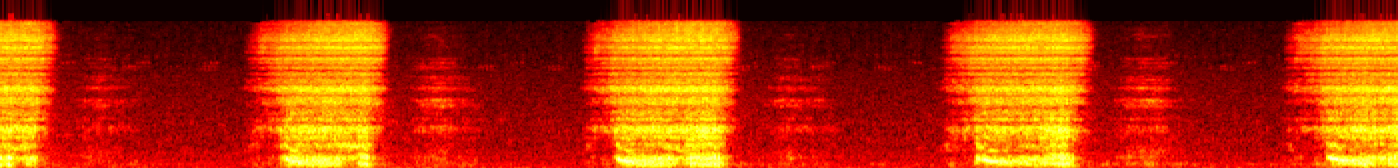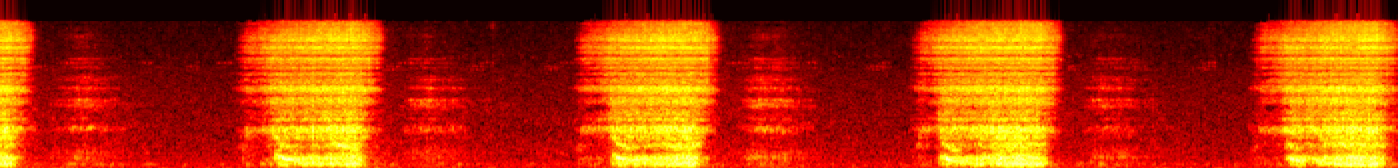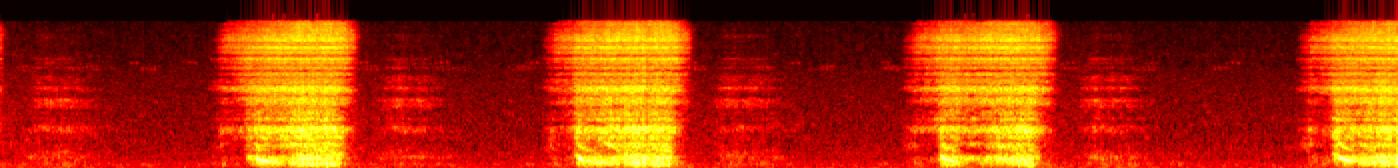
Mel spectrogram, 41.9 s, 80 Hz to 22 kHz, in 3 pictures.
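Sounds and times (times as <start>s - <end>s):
person snoring: 0.0s - 1.2s, 2.5s - 4.7s, 5.8s - 8.2s, 9.4s - 11.8s, 12.8s - 15.2s, 16.4s - 18.7s, 19.7s - 22.1s, 23.1s - 25.5s, 26.5s - 28.9s, 30.1s - 32.4s, 33.4s - 35.8s, 37.0s - 39.4s, 41.0s - 41.9s
faint breath: 0.0s - 6.0s, 7.2s - 10.1s, 10.8s - 13.1s, 14.2s - 16.6s, 17.6s - 20.3s, 21.0s - 23.6s, 24.5s - 26.6s, 27.9s - 30.2s, 31.4s - 37.7s, 38.5s - 41.6s.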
